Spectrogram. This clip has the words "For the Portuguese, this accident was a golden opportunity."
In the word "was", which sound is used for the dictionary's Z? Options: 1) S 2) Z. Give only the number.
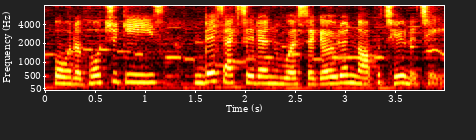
1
